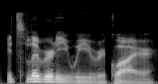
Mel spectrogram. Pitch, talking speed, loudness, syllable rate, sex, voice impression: 90 Hz, 150 wpm, -16 LUFS, 5.5 syllables/s, male, masculine, adult-like, tensed, powerful, clear, calm, slightly mature, slightly friendly, wild, kind, slightly modest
